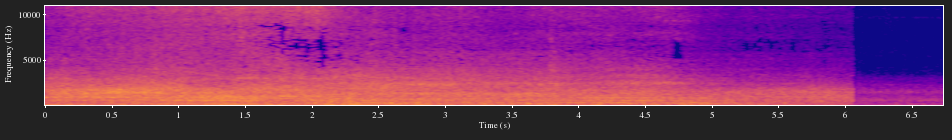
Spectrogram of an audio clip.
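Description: A DB Talent 2 (class 442) electric multiple unit running past below, a steady rushing rumble of wheels on rail that slowly fades as it goes by. The sound cuts off abruptly near the end.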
